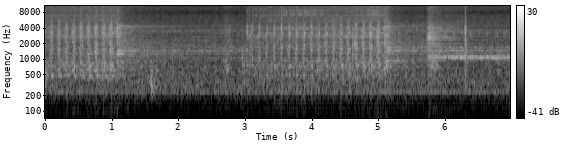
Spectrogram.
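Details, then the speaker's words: VDR4 high-frequency percussive ventilator on ex vivo pig lungs, oscillatory and demand CPAP removed, pulsatile flow rate about 15 per minute: rapid mechanical rattle of about three pulses a second in bursts separated by brief pauses; high-frequency percussive ventilation, pulsatile flow. "take that off and now we're just ventilating at pulsatile flow rate at approximately 15 a minutes"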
